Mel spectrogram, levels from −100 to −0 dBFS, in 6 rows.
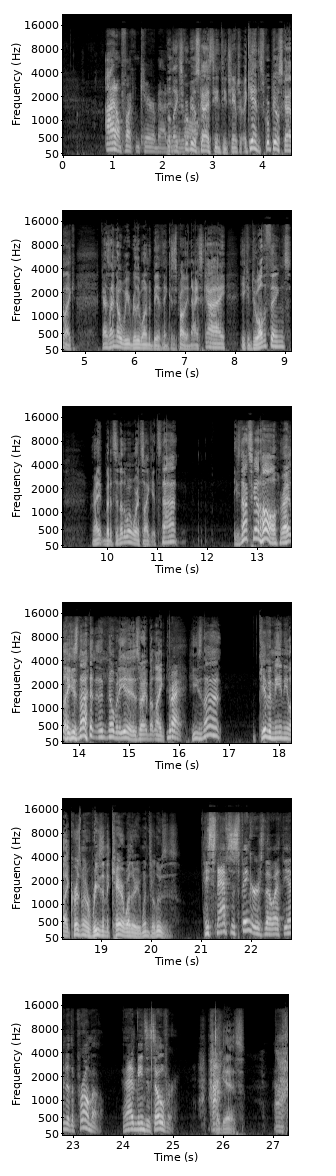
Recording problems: garbled, watery; slightly; nothing above 13 kHz
abrupt cut into speech; at the end

